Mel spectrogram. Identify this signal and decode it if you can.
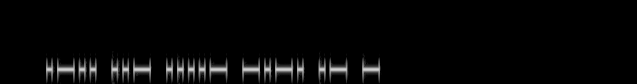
Morse code, heard as a keyed tone, about 22 wpm, 700 Hz. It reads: LU4CAT
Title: DXCC-100 Call Signs - 6 Characters - Repeated 2x - 22wpm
